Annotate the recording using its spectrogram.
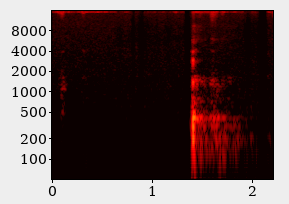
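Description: Near silence, broken about one and a half seconds in by a single short throat sound from a person, like a hiccup.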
